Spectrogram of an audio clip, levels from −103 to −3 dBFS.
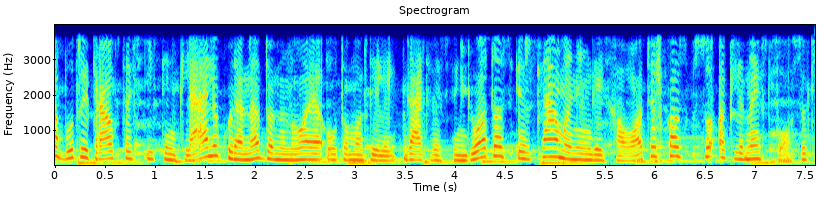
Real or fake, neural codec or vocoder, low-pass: fake; codec, 16 kHz, 16 kbps, FreqCodec, smaller model; 3.6 kHz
